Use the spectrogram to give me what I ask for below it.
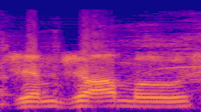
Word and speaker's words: Jim Jarmusch: Maybe I was on set at the limits of control with director Jim Jarmusch. Maybe I was on that. – That's how you pronounce it.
